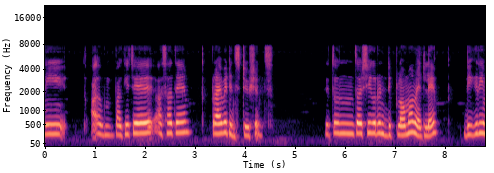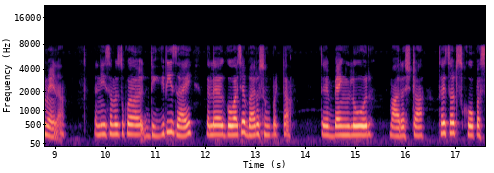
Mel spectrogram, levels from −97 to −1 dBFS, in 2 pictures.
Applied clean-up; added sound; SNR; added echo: none; none; none; none.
